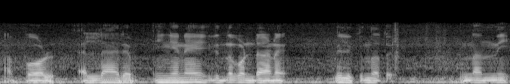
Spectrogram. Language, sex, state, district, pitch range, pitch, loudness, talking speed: Malayalam, male, Kerala, Kasaragod, 95-105 Hz, 95 Hz, -15 LUFS, 70 wpm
